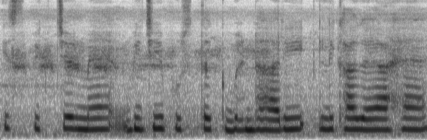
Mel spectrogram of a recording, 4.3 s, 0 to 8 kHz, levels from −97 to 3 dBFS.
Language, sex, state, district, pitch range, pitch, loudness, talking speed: Hindi, female, Himachal Pradesh, Shimla, 230-250 Hz, 240 Hz, -15 LUFS, 125 wpm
